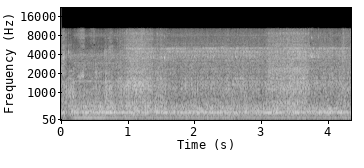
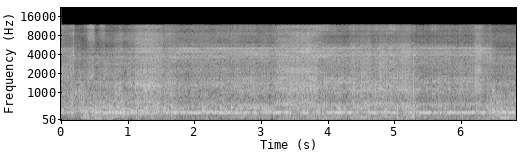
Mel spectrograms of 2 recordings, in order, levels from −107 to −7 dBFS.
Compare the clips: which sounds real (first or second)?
first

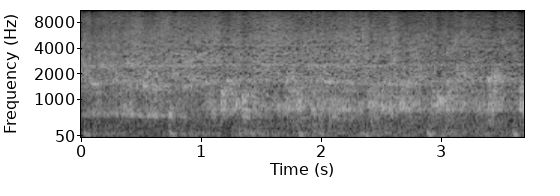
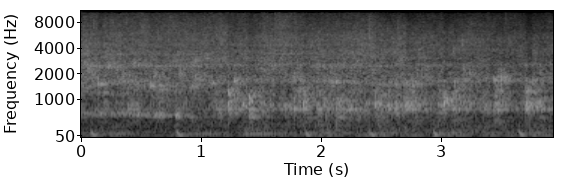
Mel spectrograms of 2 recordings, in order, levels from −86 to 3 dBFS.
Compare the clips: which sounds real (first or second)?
second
